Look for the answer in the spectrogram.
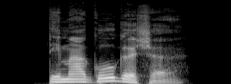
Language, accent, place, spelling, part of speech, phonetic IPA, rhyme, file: German, Germany, Berlin, demagogische, adjective, [demaˈɡoːɡɪʃə], -oːɡɪʃə, De-demagogische.ogg
- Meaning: inflection of demagogisch: 1. strong/mixed nominative/accusative feminine singular 2. strong nominative/accusative plural 3. weak nominative all-gender singular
